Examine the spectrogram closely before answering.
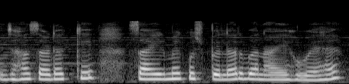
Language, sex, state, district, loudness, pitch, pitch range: Hindi, female, Uttar Pradesh, Lalitpur, -15 LUFS, 245 Hz, 230-260 Hz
